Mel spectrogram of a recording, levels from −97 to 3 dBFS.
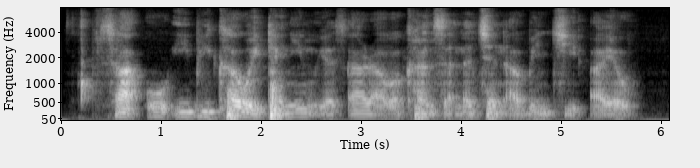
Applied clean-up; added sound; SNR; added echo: none; none; none; reverberation time 0.2 s.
